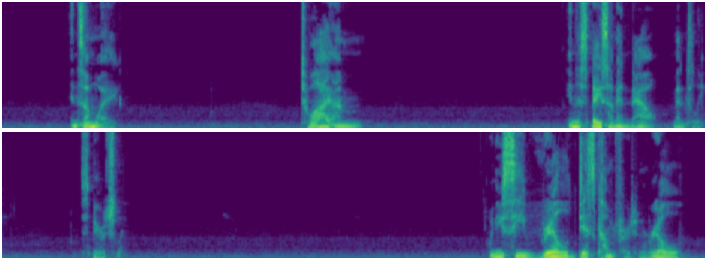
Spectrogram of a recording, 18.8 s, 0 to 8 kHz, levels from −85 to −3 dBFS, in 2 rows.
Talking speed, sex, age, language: 65 wpm, male, 50-69, English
